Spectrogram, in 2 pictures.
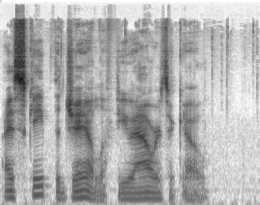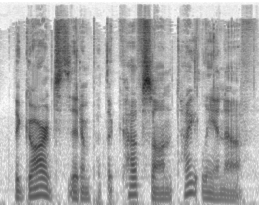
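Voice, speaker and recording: A young man in a let's-play, reading a visual novel aloud and reacting to it, swearing freely and swinging between excited outbursts and flat reading. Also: low-pitched. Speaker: gaming YouTuber.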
